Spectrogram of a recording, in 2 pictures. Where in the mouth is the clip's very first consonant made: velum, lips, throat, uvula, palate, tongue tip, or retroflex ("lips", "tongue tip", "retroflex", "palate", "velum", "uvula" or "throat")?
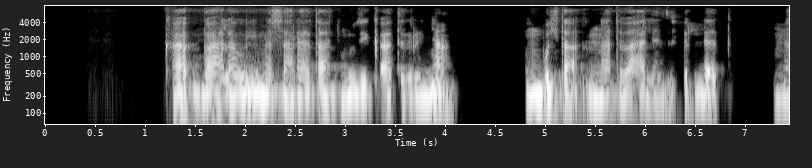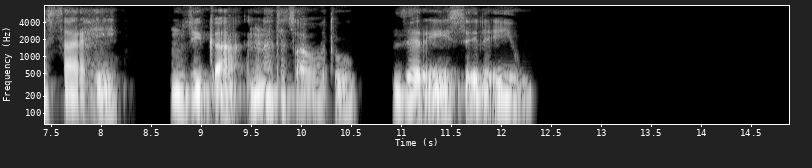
velum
